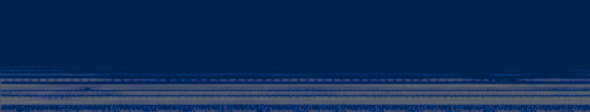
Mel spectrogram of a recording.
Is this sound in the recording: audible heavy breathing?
no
